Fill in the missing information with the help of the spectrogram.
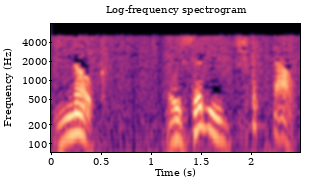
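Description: A man's voice: mid-range voice, expressive, takes it slowly, heavy background noise. An actor playing a fretful male performer whose pet mouse went missing, in an old radio drama. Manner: fretful, insistent. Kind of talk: 1950s radio drama acting. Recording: dull old radio recording.

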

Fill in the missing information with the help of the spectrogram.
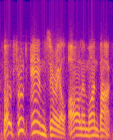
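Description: A man's voice: fairly high pitch, very animated, normal speed, highs cut off. A man reading a radio commercial in an emphatic salesman's manner, heard from an old broadcast disc transcription. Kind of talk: scripted ad read.

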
